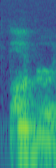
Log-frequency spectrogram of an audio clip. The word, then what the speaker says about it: Wagner: And his assistant, General Wagner, Wagner, I guess you pronounce it in German, wasn't very much help.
